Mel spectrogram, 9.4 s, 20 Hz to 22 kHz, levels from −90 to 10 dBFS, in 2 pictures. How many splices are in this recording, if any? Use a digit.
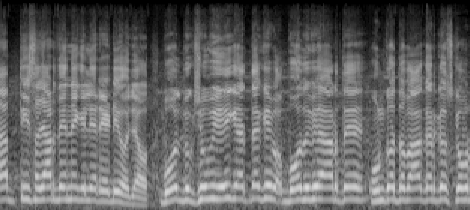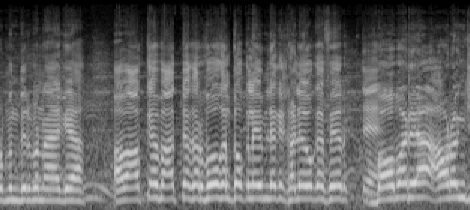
3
